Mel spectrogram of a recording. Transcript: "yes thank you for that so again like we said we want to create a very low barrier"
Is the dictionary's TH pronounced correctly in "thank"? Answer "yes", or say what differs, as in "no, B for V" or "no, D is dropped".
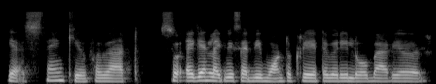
no, T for TH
